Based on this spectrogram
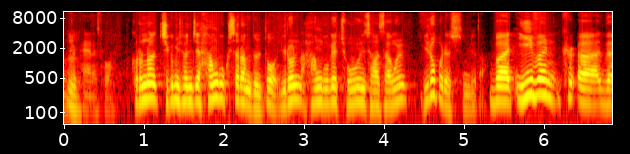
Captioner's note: speaking in Korean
